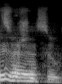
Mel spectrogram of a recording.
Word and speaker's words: Zwischenzug: Zwischenzug. If I pronounce correctly. Zwischenzug, yes.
